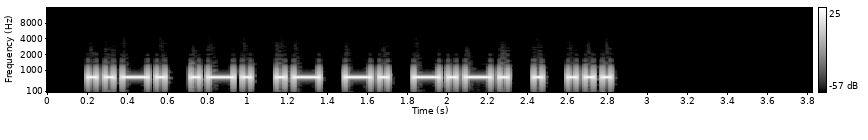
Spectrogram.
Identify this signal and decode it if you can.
Morse code, heard as a keyed tone, about 28 wpm, 700 Hz. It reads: FRANCES
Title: USA Common Names - 28wpm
